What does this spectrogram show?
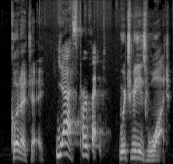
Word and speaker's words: Cúrate: So pronounce it for me. It's Cúrate. Cúrate.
